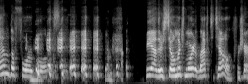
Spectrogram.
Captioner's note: laughs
